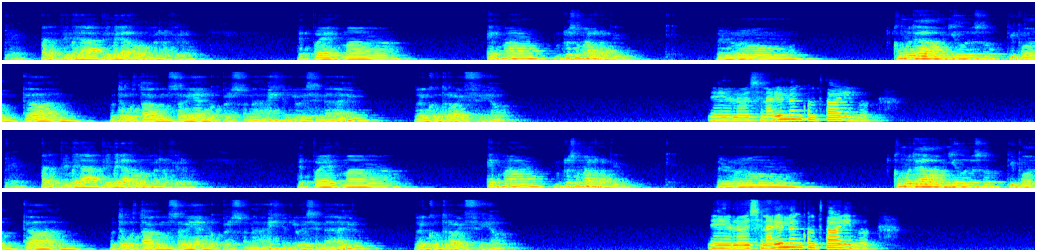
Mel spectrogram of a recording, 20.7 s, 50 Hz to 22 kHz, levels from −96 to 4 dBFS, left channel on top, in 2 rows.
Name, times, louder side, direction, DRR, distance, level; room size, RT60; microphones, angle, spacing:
voice 1, 0.0-1.9 2.9-3.9 4.8-6.2 7.1-8.0 8.9-11.0 11.4-13.9 14.4-15.3, equal, 10° left, -8 dB, 6.3 m, -29 dB
voice 2, 17.4-19.0, right 4 dB, 80° right, 13 dB, 0.8 m, -25 dB
15.0 x 10.5 x 2.5 m, 0.40 s
head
